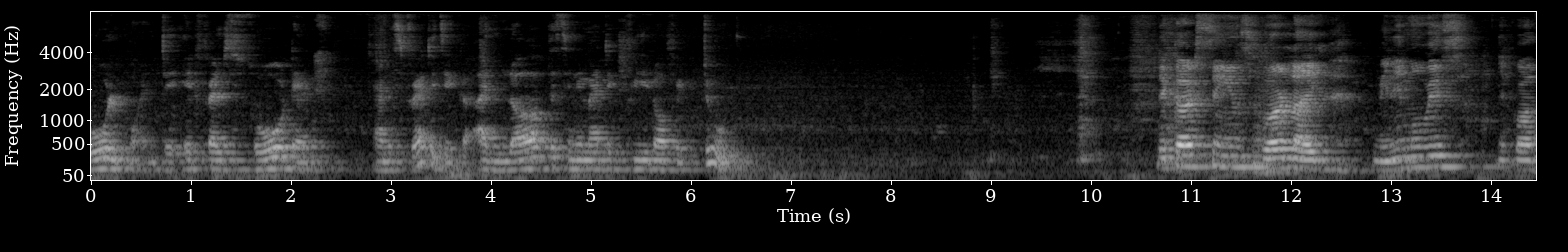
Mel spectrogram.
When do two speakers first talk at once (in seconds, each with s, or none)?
none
